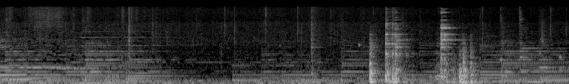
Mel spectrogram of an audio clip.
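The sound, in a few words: mixing egg and scallions together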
